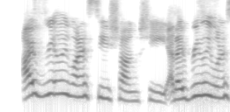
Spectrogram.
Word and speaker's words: Shang-Chi: Yeah, it should be pronounced Shang-Chi, but I don't think anybody's really going to get mad if you say Shang-Chi.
